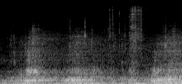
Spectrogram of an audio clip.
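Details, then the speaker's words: BMW M335i on a 3000 km European road trip, about 1500 km in, check engine and reduced power warning in Monaco: lumpy uneven idle with recurring stumble in the exhaust beat, running on five cylinders; engine misfire, cause unknown before OBD2 scan. "I ako možete čut, auto radi na 5 cilindara opet. Nije mi jasno šta se sad moglo dogoditi."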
